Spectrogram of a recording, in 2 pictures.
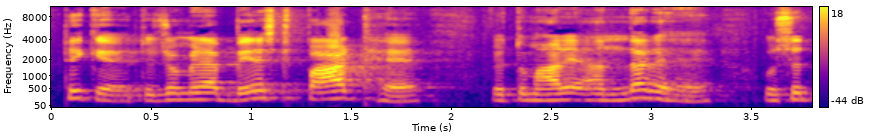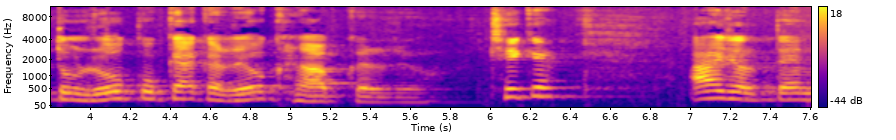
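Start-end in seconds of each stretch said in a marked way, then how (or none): none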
